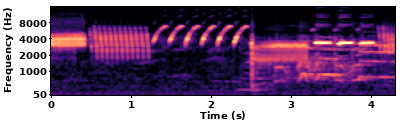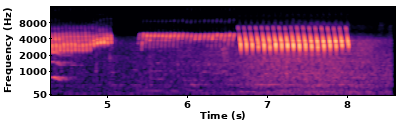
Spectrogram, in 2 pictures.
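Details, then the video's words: Singing canary meant to stimulate a silent one: a buzzy note, a fast trill, a run of swooping notes, harsh rasping bursts and a short whistle, then more even high trills. "Masteran TERCEPAT & SUKSES Pancing Kenari MACET jadi GACOR"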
